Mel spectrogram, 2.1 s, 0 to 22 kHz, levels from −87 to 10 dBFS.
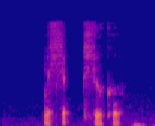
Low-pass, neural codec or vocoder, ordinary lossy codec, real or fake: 10.8 kHz; codec, 44.1 kHz, 3.4 kbps, Pupu-Codec; AAC, 64 kbps; fake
